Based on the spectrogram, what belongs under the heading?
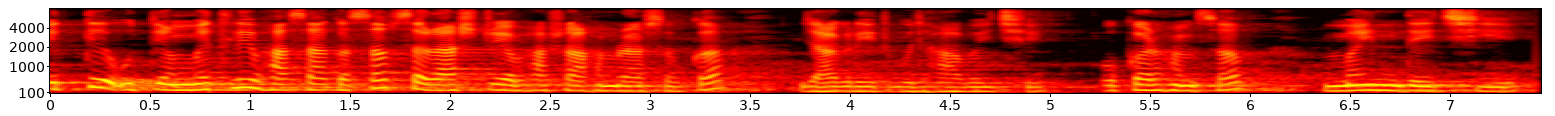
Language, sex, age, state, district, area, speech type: Maithili, female, 45-60, Bihar, Supaul, rural, spontaneous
